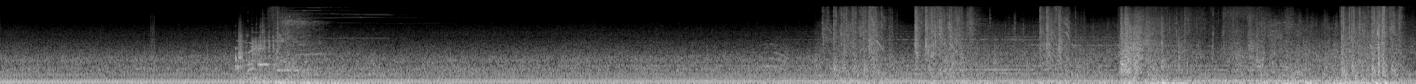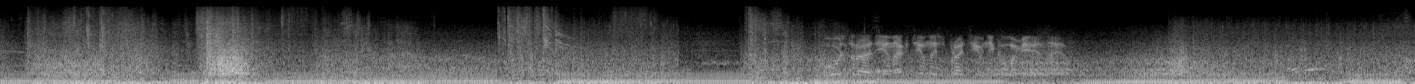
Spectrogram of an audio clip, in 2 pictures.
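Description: Tyres rumble over rough dirt ground.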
